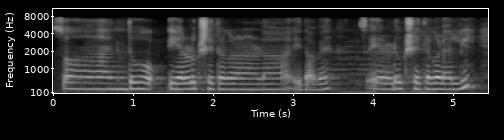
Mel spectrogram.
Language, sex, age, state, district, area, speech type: Kannada, female, 30-45, Karnataka, Davanagere, urban, spontaneous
